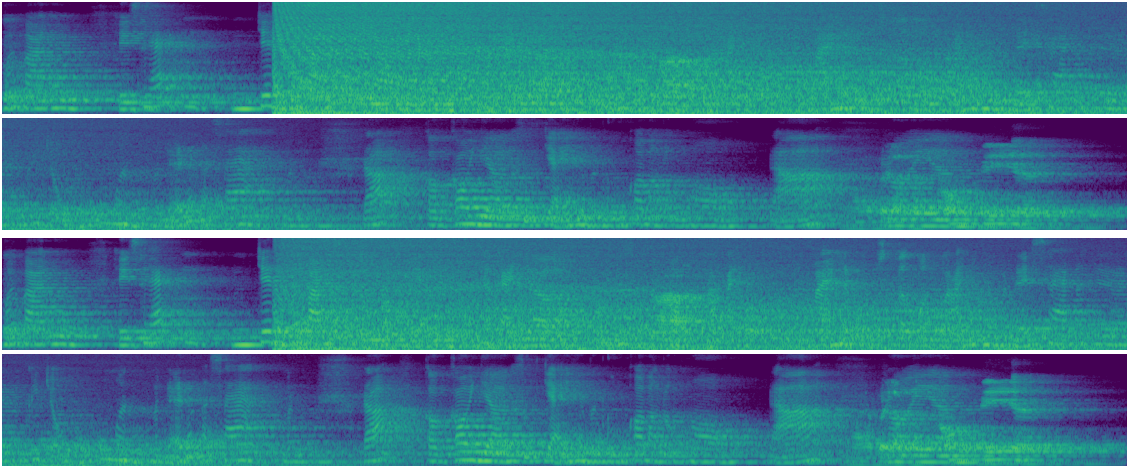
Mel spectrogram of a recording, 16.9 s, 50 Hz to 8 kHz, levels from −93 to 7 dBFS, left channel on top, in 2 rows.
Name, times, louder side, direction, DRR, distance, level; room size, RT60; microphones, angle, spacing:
voice 1, 0.0-5.6 6.1-15.7, right 1 dB, 25° right, 0 dB, 1.9 m, -27 dB
sound 1, 2.0-11.4, left 3 dB, 85° left, 1.2 m, -26 dB
sound 2, 2.1-7.4, left 1 dB, 20° left, 2.6 m, -29 dB
voice 2, 4.9-5.2 5.6-5.7 14.7-16.2, right 1 dB, 55° right, 1 dB, 2.0 m, -26 dB
15.5 x 14.5 x 5.5 m, 2.7 s
head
